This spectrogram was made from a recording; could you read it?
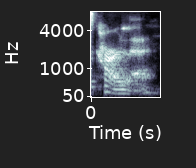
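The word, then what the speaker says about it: Karlai: It's K-A-R-L-A-I. – Thank you, Carla. And it is pronounced Carla, right? – It is Carla. Yes.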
